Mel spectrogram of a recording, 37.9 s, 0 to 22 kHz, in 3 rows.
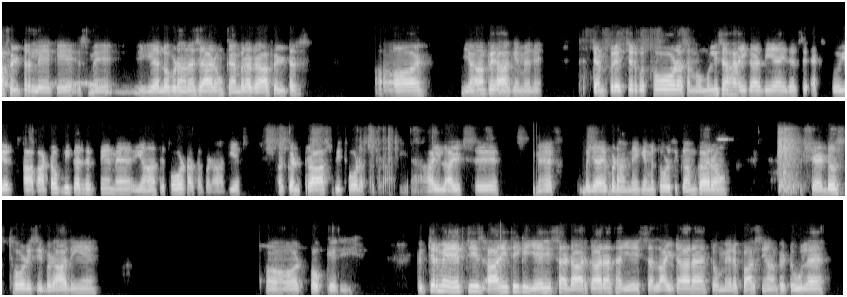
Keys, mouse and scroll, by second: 0.4 click, 1.2 space, 1.3 click, 9.0-9.4 drag, 32.8-33.2 space, 37.2-37.9 drag.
